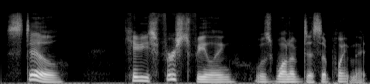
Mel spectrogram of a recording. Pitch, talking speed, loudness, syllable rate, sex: 130 Hz, 130 wpm, -18 LUFS, 4.8 syllables/s, male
